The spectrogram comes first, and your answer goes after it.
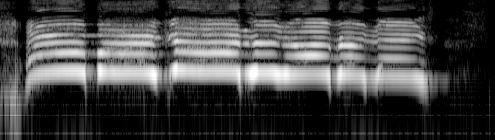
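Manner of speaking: put-on shrieked high and loud, slowly, like a panicking kid; mock panic. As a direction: ham up the kids freaking out. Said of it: "hyperspace going".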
